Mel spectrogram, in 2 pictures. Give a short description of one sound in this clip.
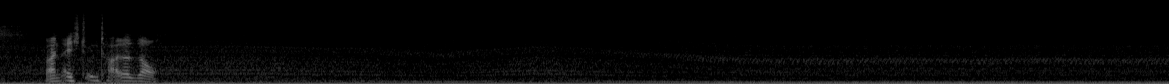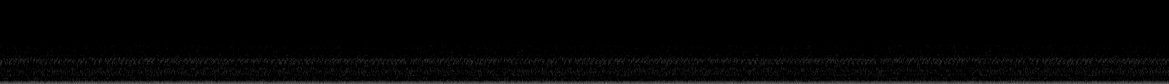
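A tractor engine hums steadily, its pitch falling as it slows to idle.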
